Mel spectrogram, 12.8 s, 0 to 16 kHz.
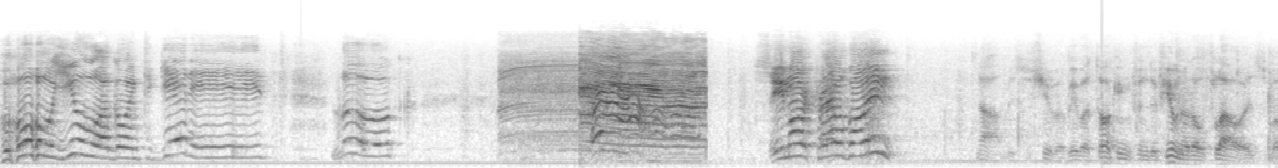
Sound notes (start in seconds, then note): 5.0 drill droning; 5.1 patient screaming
